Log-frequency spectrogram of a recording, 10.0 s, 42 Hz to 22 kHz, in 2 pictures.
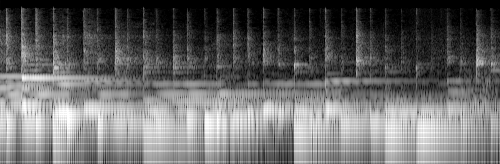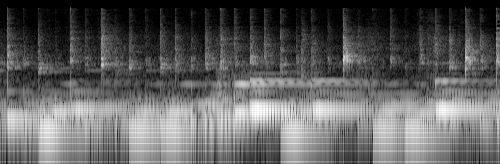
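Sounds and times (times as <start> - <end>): handpan notes ringing: 0.0 - 10.0.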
